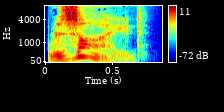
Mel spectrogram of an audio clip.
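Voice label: "reside", British English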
